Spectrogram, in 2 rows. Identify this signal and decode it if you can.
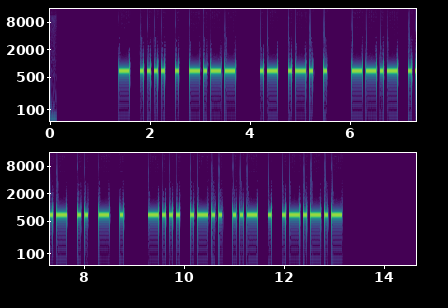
Morse code, heard as a keyed tone, about 17 wpm, 700 Hz. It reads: THEY ARE QUITE BLUE.
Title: Sentences from Top 1000 Words - Review Part 3 - 17wpm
